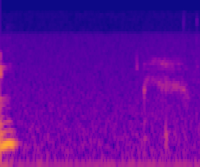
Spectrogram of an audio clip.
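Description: A man's voice trails off at the start, then a pause with only faint background hiss. About one and a half seconds in comes a brief, faint breathy vocal sound, like a whisper or an intake of breath.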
